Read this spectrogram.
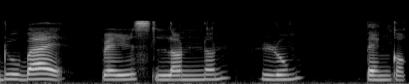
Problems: none marked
